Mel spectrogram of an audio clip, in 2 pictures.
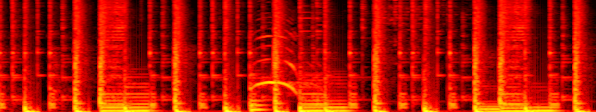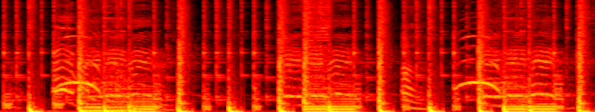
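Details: Upbeat funk-style music with a steady thumping beat, bass line and gliding melodic phrases, with no animal sound.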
